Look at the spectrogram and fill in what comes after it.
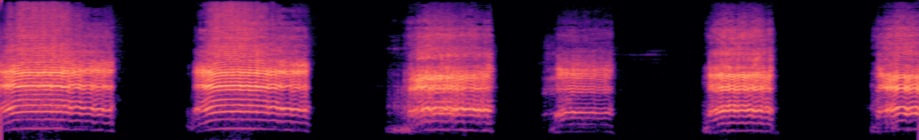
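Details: Repeated sheep bleats, roughly one every two seconds, each a nasal, vibrating cry of about a second, some louder and some shorter, from a countryside flock with no other noises.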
